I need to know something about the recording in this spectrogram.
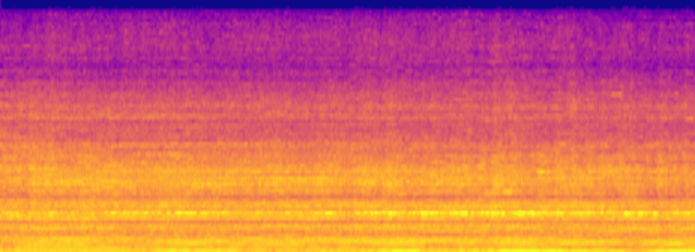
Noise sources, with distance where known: large rotating saw, near

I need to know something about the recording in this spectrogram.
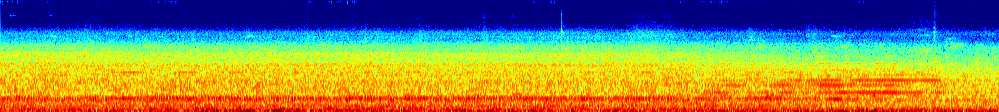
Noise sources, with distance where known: unidentified alert signal, far

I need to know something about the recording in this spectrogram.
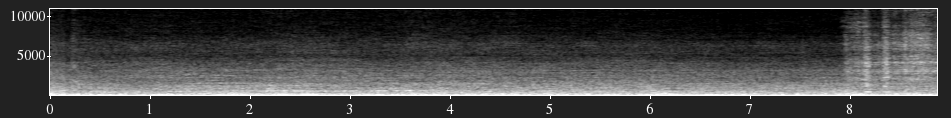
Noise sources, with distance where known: small-sounding engine

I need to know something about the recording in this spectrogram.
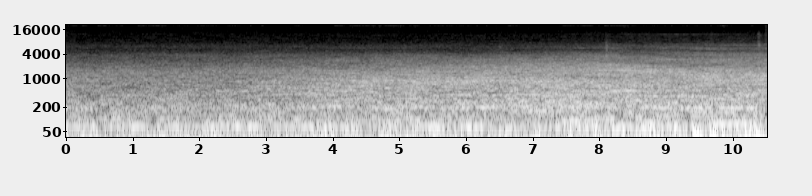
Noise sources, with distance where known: medium-sounding engine

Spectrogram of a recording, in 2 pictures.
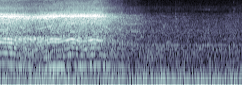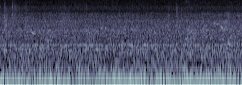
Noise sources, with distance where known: unidentified powered saw

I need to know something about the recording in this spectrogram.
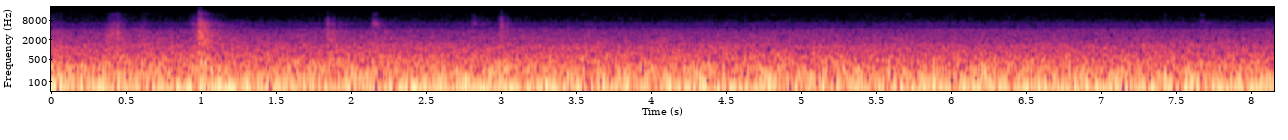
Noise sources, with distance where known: non-machinery impact, near

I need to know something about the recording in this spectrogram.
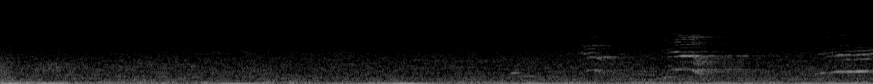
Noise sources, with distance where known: person or small group shouting, far

